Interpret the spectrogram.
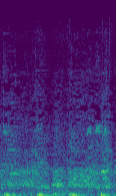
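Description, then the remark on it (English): A jubilant crowd cheers in the streets of the capital, Khartoum, as word of Mr. Bashir's arrest spreads, a loud, dense roar of many voices with a steady rhythmic pulse repeating roughly twice a second, like chanting or drumming. “As word of Mr. Bashir's arrest spread through the capital, Khartoum, the crowds were jubilant.”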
